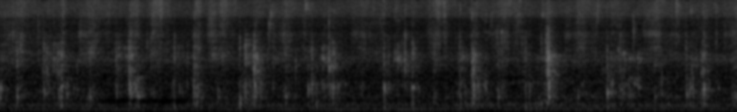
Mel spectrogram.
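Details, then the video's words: A Golden Retriever licks a tongue-cleaning brush indoors in a small room. The sound is a steady run of soft, wet clicks and smacks, irregular and close up, with no vocal sounds. "Golden Retriever Licking Orapup Tongue Cleaning Brush"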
